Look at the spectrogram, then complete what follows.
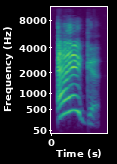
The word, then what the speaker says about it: Egg: like, "Guys, my name's Egg. You've been saying it wrong this whole time. My name's not Ed. My name is Egg."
